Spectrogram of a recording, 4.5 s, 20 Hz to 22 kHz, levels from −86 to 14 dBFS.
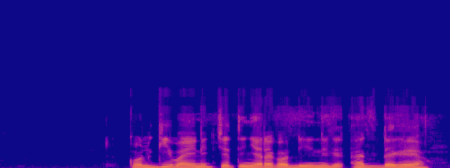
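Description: From start to finish, the speech carries a rough, hissy halo. It also sounds smeared and underwater. Nothing is present above 10.6 kHz. The likely cause is Nellymoser compression, Flash's microphone codec. The damage fits a rate near 44 kbps. Starved bands come back as noise.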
